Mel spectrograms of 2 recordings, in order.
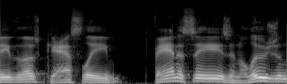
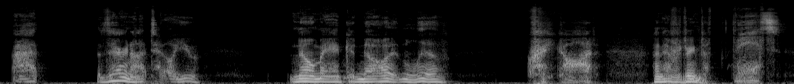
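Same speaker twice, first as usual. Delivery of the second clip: hoarse with fear; 4 semitones higher than usual. A narrator's reading. Warren refusing to tell Carter, hoarse fearful whisper. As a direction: whisper the horror, hopeless. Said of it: "still hoarse with fear, and now apparently tinged with despair".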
